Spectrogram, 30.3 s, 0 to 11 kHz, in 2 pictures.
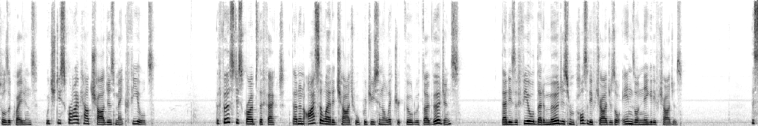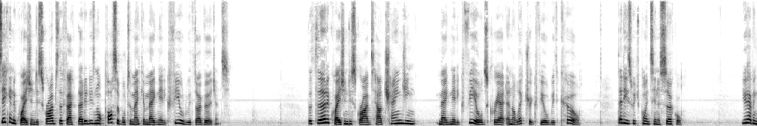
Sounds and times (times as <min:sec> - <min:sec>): Speech: 0:00.0 - 0:03.1, 0:04.3 - 0:09.3, 0:10.0 - 0:13.7, 0:15.0 - 0:19.8, 0:21.3 - 0:26.8, 0:27.5 - 0:28.9, 0:30.0 - 0:30.3.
